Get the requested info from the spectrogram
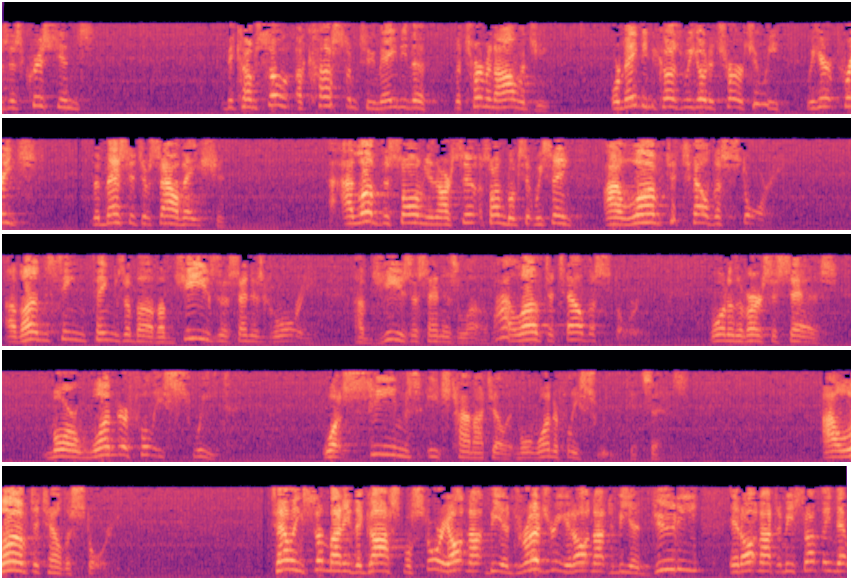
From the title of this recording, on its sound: Ketha Heights Baptist Church ~ Live Broadcast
